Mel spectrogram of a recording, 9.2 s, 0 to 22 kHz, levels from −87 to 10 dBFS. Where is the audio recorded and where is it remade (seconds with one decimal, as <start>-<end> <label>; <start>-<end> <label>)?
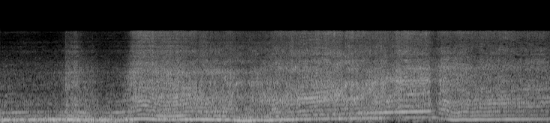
0.0-3.2 recorded; 3.2-5.0 remade; 5.0-5.5 recorded; 5.5-6.7 remade; 6.7-9.2 recorded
